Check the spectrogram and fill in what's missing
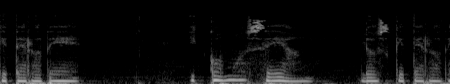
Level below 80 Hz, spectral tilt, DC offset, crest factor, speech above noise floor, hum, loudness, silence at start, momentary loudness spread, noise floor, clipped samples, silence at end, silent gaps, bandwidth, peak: -40 dBFS; -5 dB/octave; under 0.1%; 16 dB; 30 dB; none; -31 LUFS; 0 s; 12 LU; -59 dBFS; under 0.1%; 0 s; none; 10.5 kHz; -14 dBFS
